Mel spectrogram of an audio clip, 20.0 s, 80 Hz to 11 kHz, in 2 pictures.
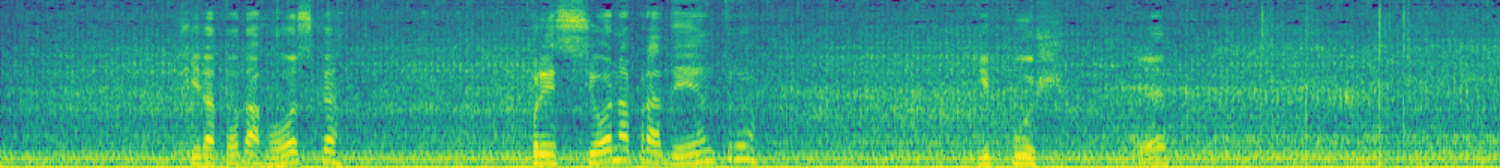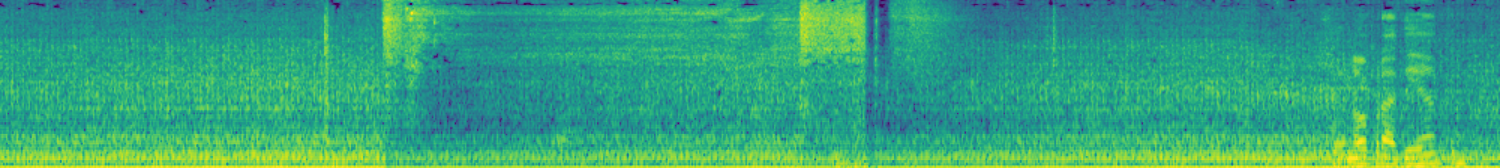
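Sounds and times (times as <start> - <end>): truck engine idling: 0.0 - 20.0
compressed air hissing: 12.6 - 16.4.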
